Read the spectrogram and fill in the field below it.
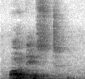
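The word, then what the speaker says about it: honest: जैसे ऑनर, ठीक है, ऑनर, ऑनर नहीं बोलेंगे इसको, honour, H ओ यू आर, आवर, आवर, ऑनेस्ट, एच ओ एन ई एस टी, ठीक है, ऑनेस्ट। यहां पर ओ से पहले एच आया है तो एच हमारा साइलेंट हो गया है।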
